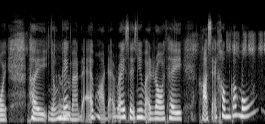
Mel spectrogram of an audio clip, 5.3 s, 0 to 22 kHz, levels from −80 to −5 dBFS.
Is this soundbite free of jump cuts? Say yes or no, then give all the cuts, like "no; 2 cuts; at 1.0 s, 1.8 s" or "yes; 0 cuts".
no; 2 cuts; at 1.4 s, 1.9 s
